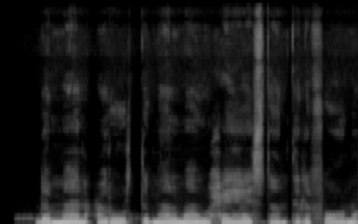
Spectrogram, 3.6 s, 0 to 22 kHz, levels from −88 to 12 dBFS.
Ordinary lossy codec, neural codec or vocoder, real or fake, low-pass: none; none; real; none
